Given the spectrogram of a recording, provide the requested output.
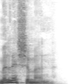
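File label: "militiaman", British English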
